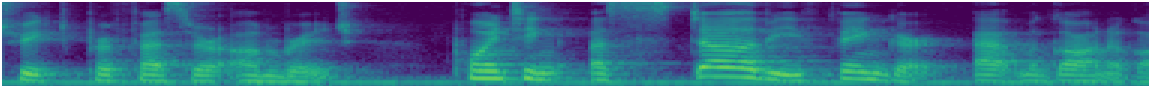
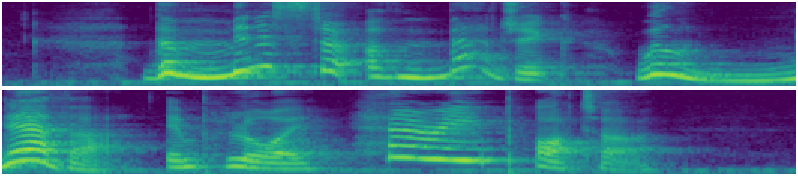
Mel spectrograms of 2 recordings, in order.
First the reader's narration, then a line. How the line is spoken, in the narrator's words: said Umbridge, her voice rising furiously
